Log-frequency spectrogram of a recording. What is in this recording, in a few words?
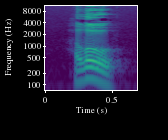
hello, scots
